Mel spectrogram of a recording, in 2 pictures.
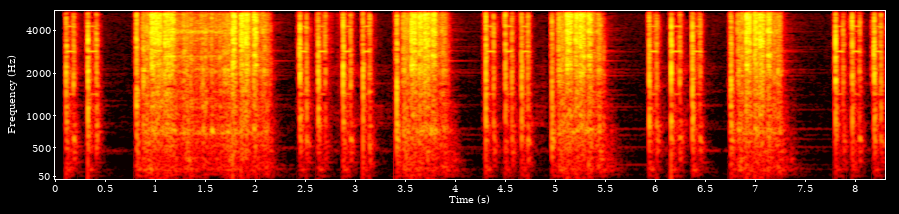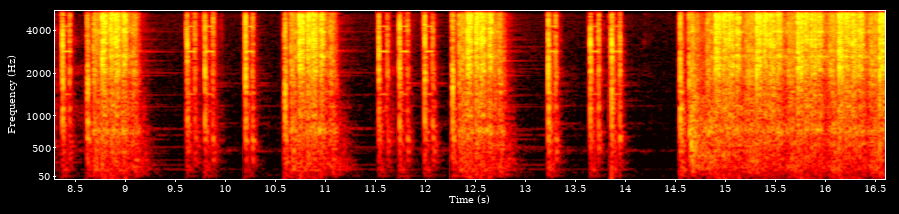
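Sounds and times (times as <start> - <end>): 
electronic register: 0.1 - 14.0, 14.6 - 16.5.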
